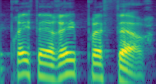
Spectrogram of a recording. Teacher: The R is something pronounced in the back of the throat, is a h sound.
